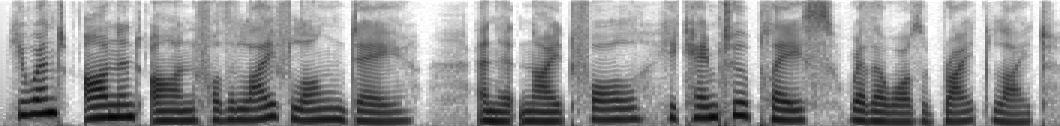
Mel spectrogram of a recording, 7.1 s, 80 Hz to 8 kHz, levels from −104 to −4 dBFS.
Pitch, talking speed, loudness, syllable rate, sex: 190 Hz, 195 wpm, -17 LUFS, 4.7 syllables/s, female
